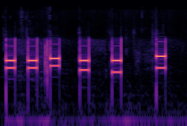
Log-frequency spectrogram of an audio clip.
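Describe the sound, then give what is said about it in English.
Seven short dual-pitched DTMF keypad beeps as a caller punches an ID number in on a phone during a call, spaced unevenly over a low background hum, each tone clear and fairly loud, with no talking. “Don't punch it in on the phone.”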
